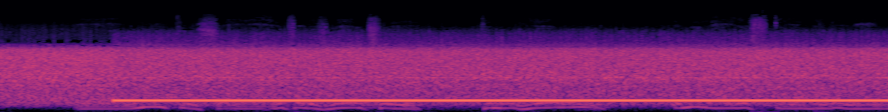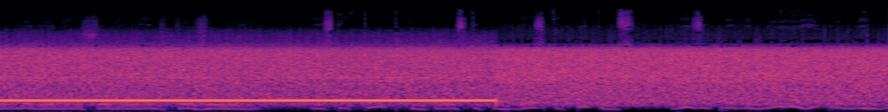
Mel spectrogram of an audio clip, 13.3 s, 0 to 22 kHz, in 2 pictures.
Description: Telephone call progress tone (425 Hz plan, as in most of Europe), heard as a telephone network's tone, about 420 Hz, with phone line noise. Dial tone.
